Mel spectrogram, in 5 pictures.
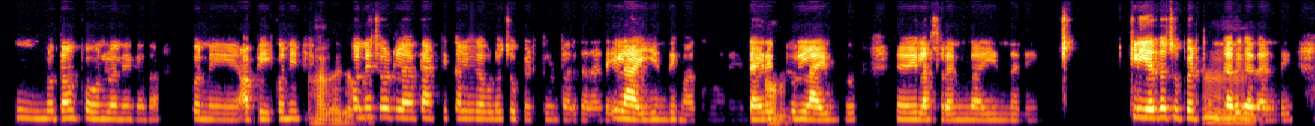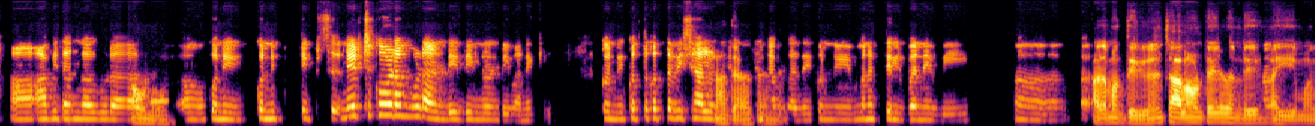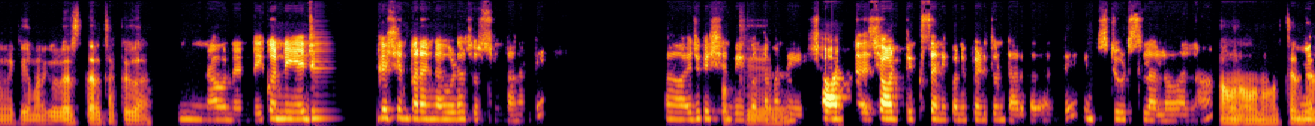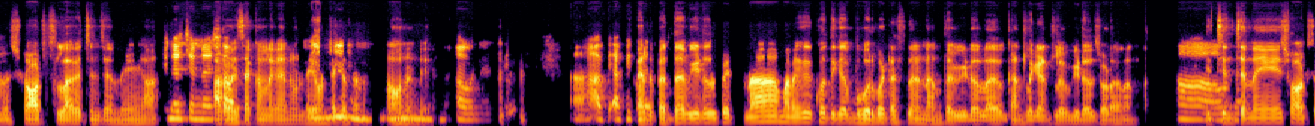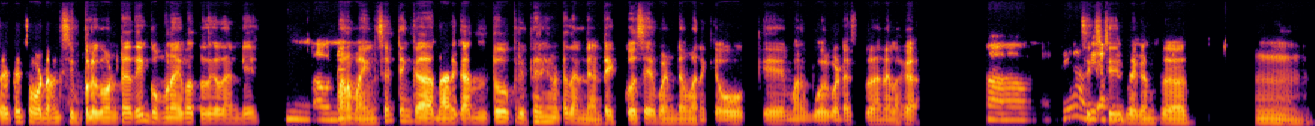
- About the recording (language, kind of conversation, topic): Telugu, podcast, మీరు సోషల్‌మీడియా ఇన్‌ఫ్లూఎన్సర్‌లను ఎందుకు అనుసరిస్తారు?
- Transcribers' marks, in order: in English: "ప్రాక్టికల్‌గా"; in English: "డైరెక్ట్ లైవ్"; in English: "సడెన్‌గా"; lip smack; in English: "క్లియర్‌గా"; in English: "టిప్స్"; in English: "ఎడ్యుకేషన్"; in English: "షార్ట్ షార్ట్ ట్రిక్స్"; other noise; in English: "షార్ట్స్‌లాగా"; in English: "షార్ట్"; unintelligible speech; chuckle; in English: "బోర్"; in English: "షార్ట్స్"; in English: "సింపుల్‌గా"; in English: "మైండ్‌సెట్"; in English: "ప్రిపేర్"; in English: "బోర్"; in English: "సిక్స్టీ సెకండ్స్"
